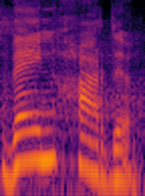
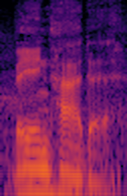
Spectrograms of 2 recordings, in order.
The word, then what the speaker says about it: Wijngaarde: My name is pronounced as Wijngaarde. Wijngaarde.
